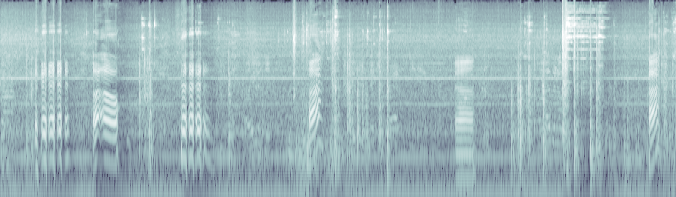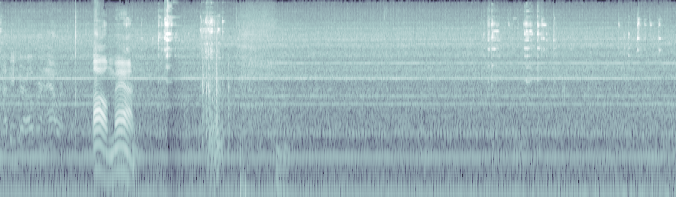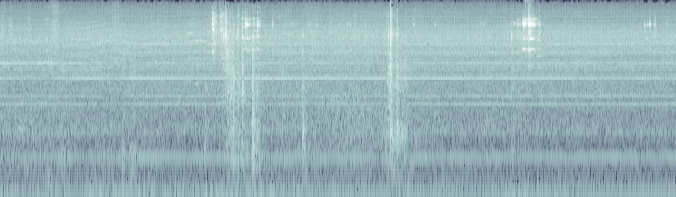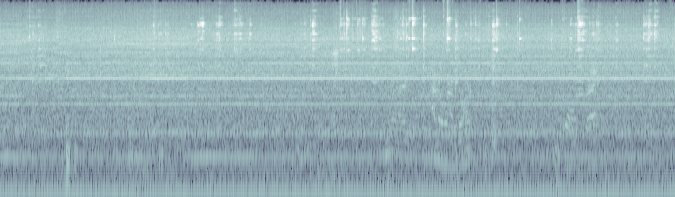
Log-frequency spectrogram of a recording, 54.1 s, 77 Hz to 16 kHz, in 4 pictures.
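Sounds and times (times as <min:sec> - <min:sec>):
vehicle engine idling: 0:00.0 - 0:54.0.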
